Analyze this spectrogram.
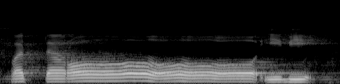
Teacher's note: وقف والسماء واتا زبر وتا زبر تا وتا را الف زبر را وترا حمزہ زیر ای با زیر بی وترا ای بی را موٹا پڑھیں گے، پانچ الف والا مد ہے، وقف میں قلقلہ کریں گے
